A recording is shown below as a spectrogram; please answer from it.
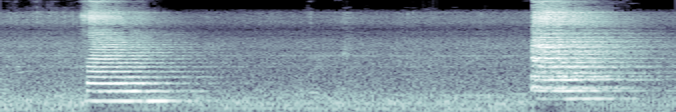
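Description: Two KRL commuter train horns blast one after another at busy Tanah Abang station, each a loud, bright tone lasting about half a second, over a steady rumble of platform and rail noise.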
